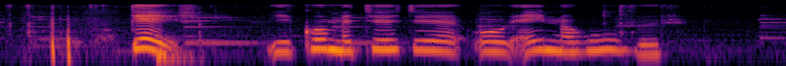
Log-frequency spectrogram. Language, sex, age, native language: Icelandic, male, 11, Icelandic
